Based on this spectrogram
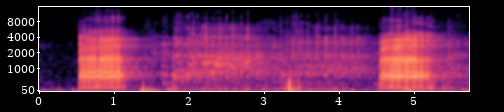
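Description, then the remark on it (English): Two loud, quavering sheep bleats, each about half a second to a second long, separated by several seconds of softer, scratchy background noise and a faint thump. “What's that bleeding of sheep I hear?”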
